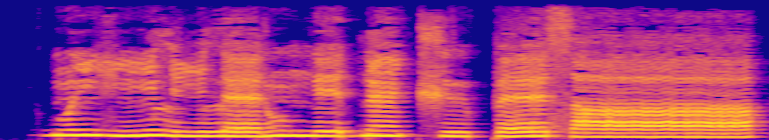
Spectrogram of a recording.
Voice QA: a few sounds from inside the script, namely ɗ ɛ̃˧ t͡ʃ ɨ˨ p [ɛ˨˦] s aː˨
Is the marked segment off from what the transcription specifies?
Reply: no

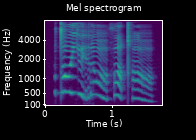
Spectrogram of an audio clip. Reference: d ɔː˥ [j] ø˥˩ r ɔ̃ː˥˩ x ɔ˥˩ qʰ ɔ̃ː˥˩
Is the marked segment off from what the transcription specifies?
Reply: no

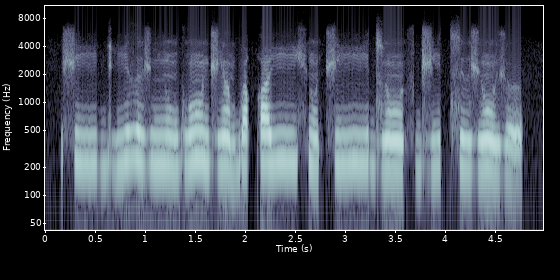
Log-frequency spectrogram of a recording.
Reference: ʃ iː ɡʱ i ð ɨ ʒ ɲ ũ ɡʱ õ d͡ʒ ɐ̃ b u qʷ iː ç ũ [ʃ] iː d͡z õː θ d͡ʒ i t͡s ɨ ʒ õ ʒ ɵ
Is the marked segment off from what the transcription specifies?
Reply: yes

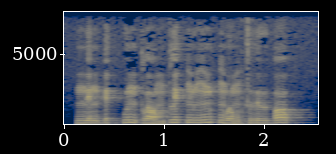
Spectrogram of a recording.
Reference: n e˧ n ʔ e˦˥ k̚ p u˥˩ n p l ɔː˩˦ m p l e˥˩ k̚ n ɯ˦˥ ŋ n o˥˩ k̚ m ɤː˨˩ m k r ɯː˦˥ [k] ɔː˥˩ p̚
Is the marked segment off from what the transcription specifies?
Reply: yes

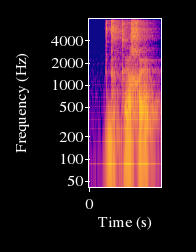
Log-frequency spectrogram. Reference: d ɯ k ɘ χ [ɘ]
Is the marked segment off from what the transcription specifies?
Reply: no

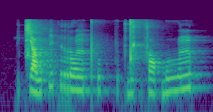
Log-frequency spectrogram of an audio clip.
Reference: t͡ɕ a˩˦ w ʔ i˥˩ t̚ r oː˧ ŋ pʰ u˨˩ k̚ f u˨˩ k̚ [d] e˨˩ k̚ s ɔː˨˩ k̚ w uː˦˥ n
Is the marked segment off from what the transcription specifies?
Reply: no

